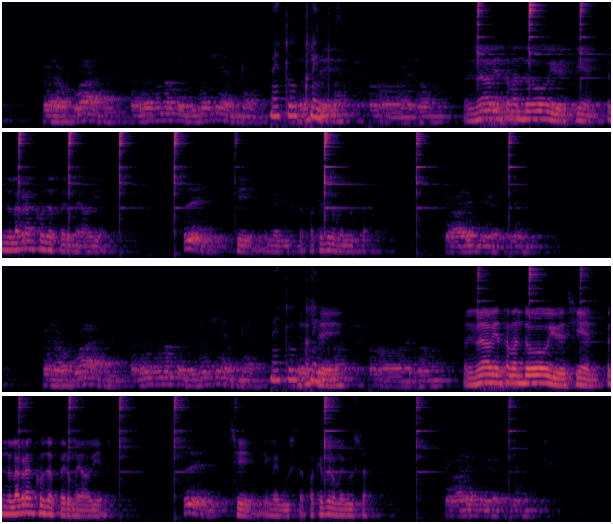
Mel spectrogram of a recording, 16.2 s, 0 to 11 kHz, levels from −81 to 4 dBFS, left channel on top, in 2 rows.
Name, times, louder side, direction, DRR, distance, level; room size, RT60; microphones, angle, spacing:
voice 1, 0.5-3.4 3.8-4.5 4.9-5.8 6.3-6.8 7.3-7.4 10.5-10.9 14.0-15.1, left 1 dB, ahead, -4 dB, 2.3 m, -45 dB
sound 1, 3.2-3.3 3.6-4.5 6.3-6.6 7.0-7.3 7.7-7.9 8.3-8.5 9.0-9.2 9.7-9.8 10.4-10.6 11.2-11.3 12.4-12.7 13.6-13.9 14.9-15.1, left 6 dB, 20° left, 0.3 m, -38 dB
voice 2, 3.9-4.5 6.2-9.6 11.2-13.0, right 6 dB, 70° right, 11 dB, 0.4 m, -39 dB
13.0 x 6.5 x 3.9 m, 1.1 s
head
